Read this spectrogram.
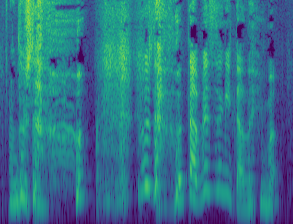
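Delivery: asking through real giggles; laughing. Real, not acted. Host teasing guest who ate too much, laughing. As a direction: laugh helplessly while asking what happened. Amused at co-host's eating mishap.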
